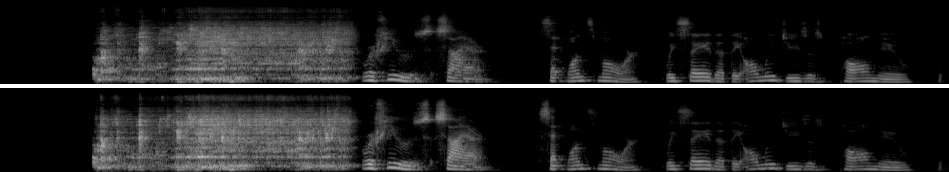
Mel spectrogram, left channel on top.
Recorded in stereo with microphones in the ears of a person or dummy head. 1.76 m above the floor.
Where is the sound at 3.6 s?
65° right (ahead or behind), 1.7 m.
